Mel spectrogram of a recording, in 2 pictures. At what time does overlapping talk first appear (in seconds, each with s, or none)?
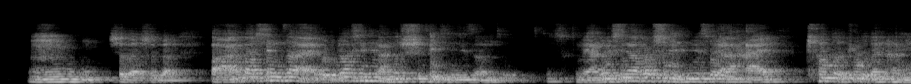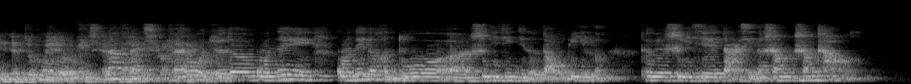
9.4 s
